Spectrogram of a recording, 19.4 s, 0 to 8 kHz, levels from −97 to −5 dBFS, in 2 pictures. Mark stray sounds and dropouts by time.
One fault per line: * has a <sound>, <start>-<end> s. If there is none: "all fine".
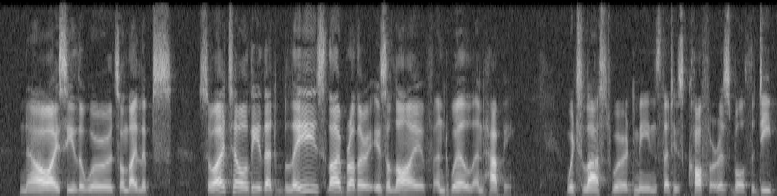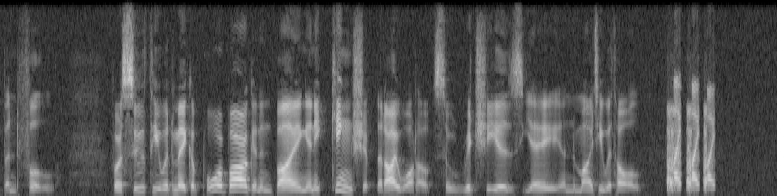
* has a laugh, 18.0-18.7 s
